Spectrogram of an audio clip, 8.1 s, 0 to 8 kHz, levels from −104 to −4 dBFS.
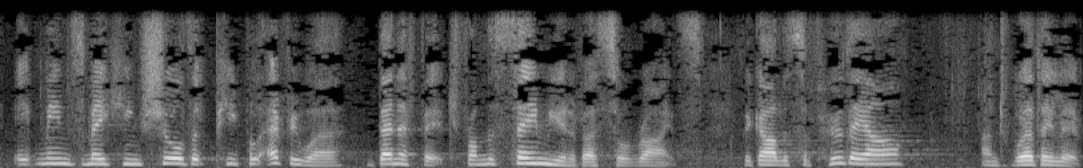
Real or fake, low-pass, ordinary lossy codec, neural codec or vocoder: real; 7.2 kHz; none; none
